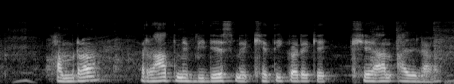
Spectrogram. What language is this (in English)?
Bhojpuri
